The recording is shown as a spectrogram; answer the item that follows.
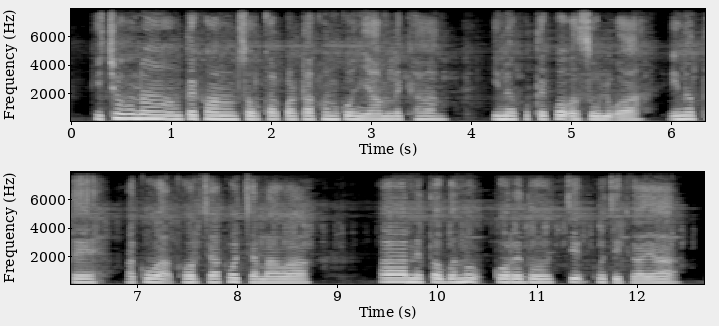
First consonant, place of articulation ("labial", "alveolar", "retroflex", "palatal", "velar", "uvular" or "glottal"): velar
